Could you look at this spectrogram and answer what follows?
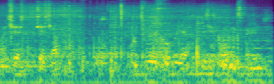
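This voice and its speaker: A man's voice: medium pitch, very animated, normal speed, loud music behind the voice. A British man vlogging casually while eating, rambling and opinionated with lots of restarts. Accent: British English. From Britain. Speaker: travel vlogger.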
